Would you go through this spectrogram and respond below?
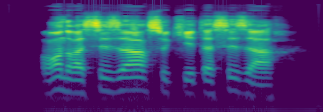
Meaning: to give credit where credit's due
- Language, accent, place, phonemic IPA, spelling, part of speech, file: French, France, Lyon, /ʁɑ̃.dʁ‿a se.zaʁ sə ki ɛ.t‿a se.zaʁ/, rendre à César ce qui est à César, verb, LL-Q150 (fra)-rendre à César ce qui est à César.wav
